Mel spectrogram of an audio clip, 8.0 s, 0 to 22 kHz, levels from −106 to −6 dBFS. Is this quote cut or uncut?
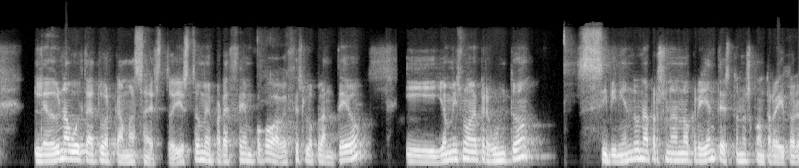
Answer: cut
